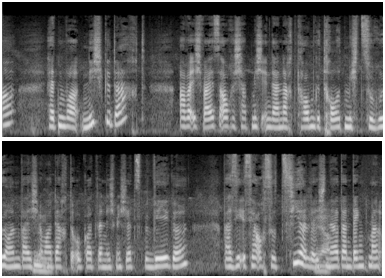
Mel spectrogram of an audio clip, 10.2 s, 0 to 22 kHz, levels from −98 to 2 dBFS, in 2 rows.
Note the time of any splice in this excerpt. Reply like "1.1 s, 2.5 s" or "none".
none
